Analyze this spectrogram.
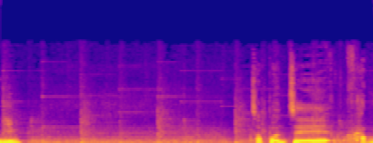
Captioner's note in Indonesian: Berdengung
